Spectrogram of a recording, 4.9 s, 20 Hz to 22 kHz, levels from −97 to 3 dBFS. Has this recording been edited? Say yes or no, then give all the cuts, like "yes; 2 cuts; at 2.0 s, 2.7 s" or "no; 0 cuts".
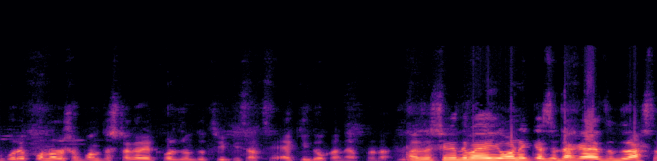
no; 0 cuts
